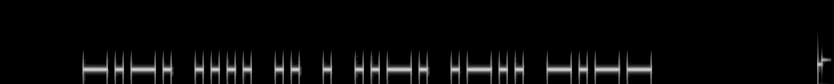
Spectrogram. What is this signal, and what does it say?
Morse code, heard as a keyed tone, about 15 wpm, 700 Hz. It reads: CHIEFLY
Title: LY Suffix - Top 100 Words with Base Words 15wpm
